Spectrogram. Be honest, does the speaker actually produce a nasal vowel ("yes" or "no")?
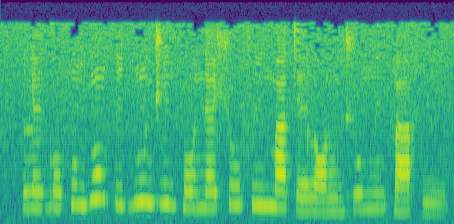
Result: yes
